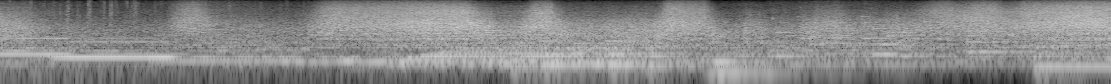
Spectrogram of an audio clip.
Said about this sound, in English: And of course, Jake's fire extinguisher.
